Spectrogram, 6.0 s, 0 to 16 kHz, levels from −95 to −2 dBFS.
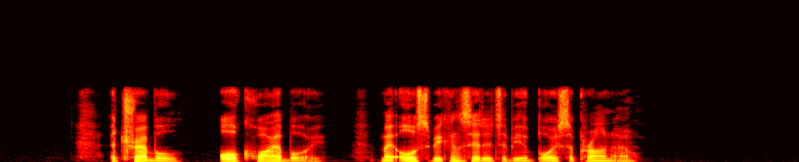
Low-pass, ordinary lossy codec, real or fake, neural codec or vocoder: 7.2 kHz; none; real; none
